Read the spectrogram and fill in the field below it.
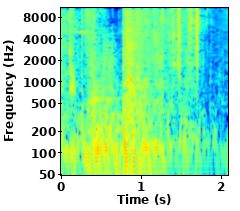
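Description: A pickaxe strikes hard surfaces with sharp thuds.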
